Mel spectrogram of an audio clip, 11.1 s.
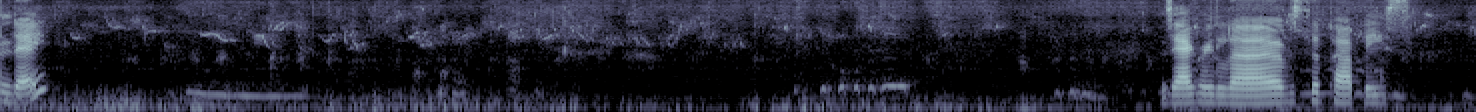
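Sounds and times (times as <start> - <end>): birds chirping: 0.0 - 11.0
low cooing calls: 1.0 - 4.4, 5.9 - 8.6.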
